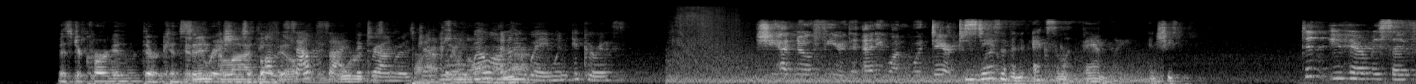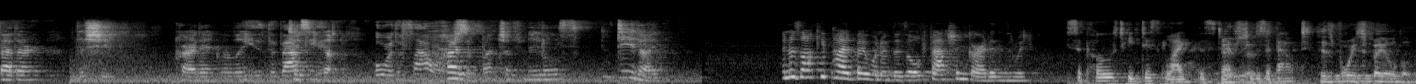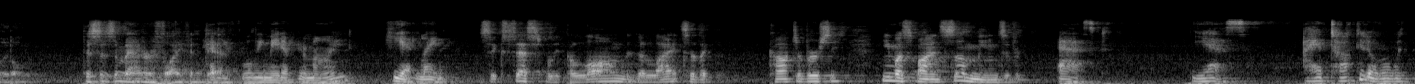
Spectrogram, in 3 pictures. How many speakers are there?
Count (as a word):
eight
